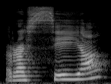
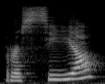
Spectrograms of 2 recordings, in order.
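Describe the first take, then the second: No difference in how they are said.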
